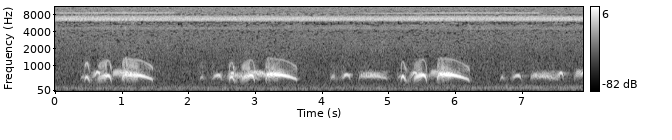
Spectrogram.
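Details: Wild spotted dove with a dense, quick 'selang nguku' song that trappers seek. Loud phrases of stuttered coos and a long rolling final note, repeated about every 2.5 seconds, plus a steady shrill drone.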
